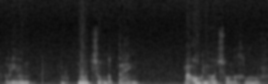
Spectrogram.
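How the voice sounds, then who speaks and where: A man's voice: sits low, animated, measured pace, slightly rough, full character voice. An actor playing a reflective, tender middle-aged husband in a radio play, hesitant and searching for words as he speaks. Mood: earnest, gentle. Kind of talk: intimate radio play dialogue. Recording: muffled phone-like old radio recording, hissy.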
